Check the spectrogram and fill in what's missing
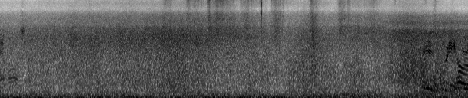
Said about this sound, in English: Cold and a really strong wind.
